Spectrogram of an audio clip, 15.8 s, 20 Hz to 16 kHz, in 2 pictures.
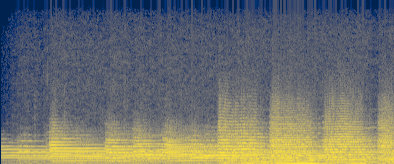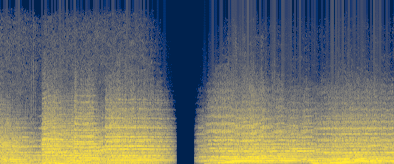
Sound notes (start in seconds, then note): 0.2 bells ringing; 4.1 triumphant music; 11.8 light calming music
